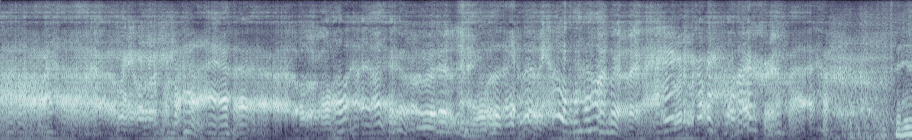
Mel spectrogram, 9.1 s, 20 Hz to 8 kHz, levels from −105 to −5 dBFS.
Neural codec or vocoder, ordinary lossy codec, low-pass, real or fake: codec, 16 kHz, 1 kbps, X-Codec, HuBERT features, trained on LibriSpeech; none; none; fake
